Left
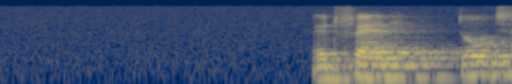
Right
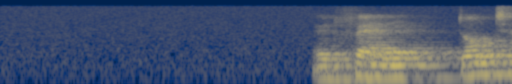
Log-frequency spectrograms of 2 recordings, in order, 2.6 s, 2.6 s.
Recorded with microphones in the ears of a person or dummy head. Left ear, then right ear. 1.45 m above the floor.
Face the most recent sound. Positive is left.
turn(degrees=-20)  # may be behind; listen again after turning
